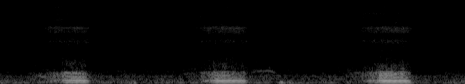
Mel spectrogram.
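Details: Snoring French Bulldog asleep with eyes open, giving three low, rattling snores at steady intervals of about 1.5 seconds, each a rough nasal rumble lasting under a second, with a short snort-like noise between the second and third.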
